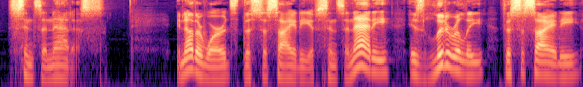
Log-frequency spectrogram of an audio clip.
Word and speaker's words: Cincinnatus: In Latin, his name would have been pronounced Cincinnatus with hard C's, but since the name is more familiar in the English language in its anglicized form, with soft C's, I'm going to stick with that pronunciation over the course of this episode.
